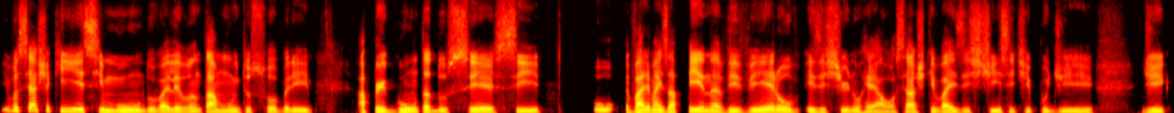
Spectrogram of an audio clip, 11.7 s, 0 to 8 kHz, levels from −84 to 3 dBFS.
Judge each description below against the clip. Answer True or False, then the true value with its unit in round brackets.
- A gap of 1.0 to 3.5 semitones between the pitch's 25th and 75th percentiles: False (4.0 semitones)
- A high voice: False (110 Hz)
